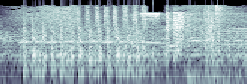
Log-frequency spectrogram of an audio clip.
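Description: Rapid automatic gunfire: one long burst of many shots in quick succession, lasting about a second and a half, over background music.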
